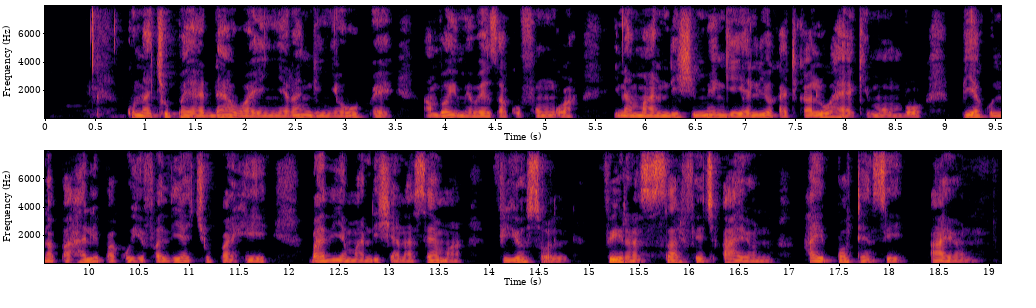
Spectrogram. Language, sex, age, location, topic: Swahili, male, 18-24, Kisii, health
